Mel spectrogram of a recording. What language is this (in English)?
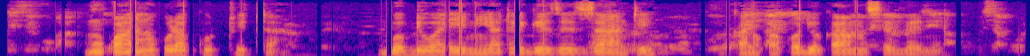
Ganda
